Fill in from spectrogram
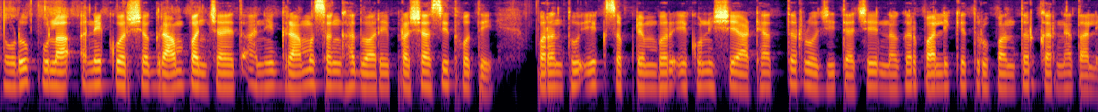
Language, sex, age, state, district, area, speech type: Marathi, male, 18-30, Maharashtra, Buldhana, rural, read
